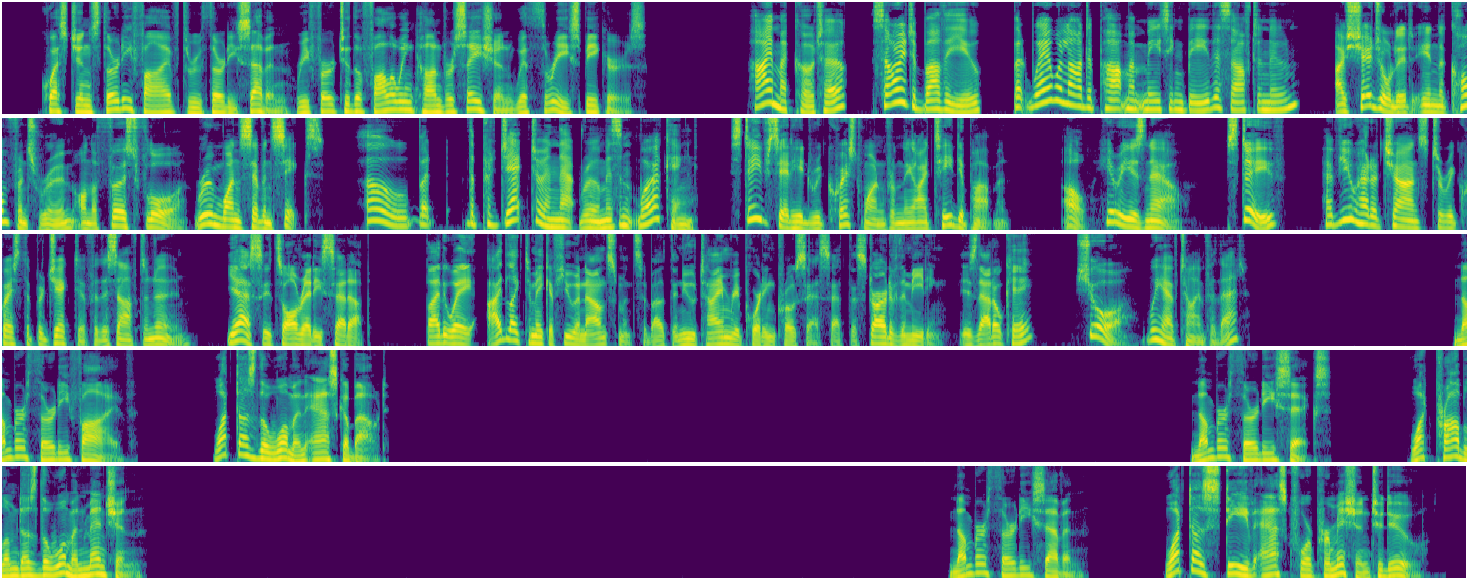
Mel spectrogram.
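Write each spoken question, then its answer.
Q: What does the woman ask about?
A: Where the department meeting will be

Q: What problem does the woman mention?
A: The projector in the room isn't working

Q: What does Steve ask for permission to do?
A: Make announcements about the new time reporting process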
